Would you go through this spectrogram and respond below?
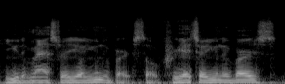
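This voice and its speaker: A man's voice: low-pitched, fairly even intonation, fast, mellow. A man hosting a show, talking through a rambling motivational monologue and repeating "you know what I'm saying.". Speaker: show host reacting to a post. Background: music.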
